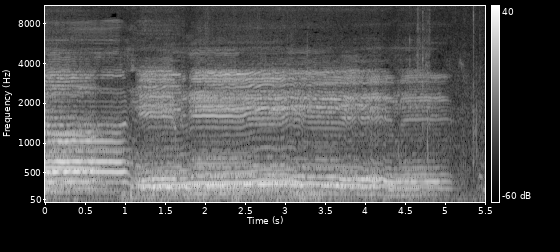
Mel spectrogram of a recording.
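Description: An elderly man chants a slow, sustained prayer outdoors.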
